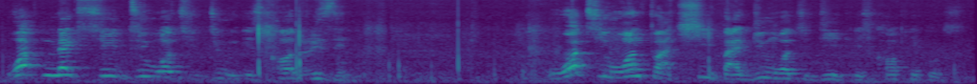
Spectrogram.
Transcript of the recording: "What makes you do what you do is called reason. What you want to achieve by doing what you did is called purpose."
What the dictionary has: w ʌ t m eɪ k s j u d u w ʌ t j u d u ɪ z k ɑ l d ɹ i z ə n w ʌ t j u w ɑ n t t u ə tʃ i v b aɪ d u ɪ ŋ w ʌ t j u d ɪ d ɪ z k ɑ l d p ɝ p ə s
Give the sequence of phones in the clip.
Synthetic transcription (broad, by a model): w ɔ t m eɪ k s j u d u w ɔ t j u d u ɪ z k ɑ l d ɹ i z ə n w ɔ t j u w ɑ n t t u ə tʃ i v b aɪ d u ɪ ŋ w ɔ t j u d ɪ d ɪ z k ɑ l d p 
